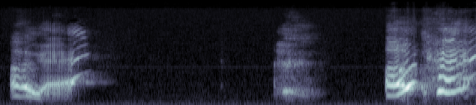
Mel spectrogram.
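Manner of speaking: high-pitched, strained okay; squeaky mock okay. Stylist shows silver, she squeaks a defeated okay. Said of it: "And then I'm like".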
